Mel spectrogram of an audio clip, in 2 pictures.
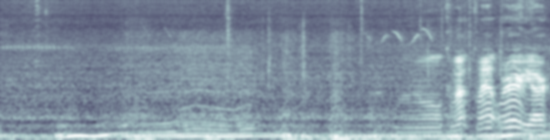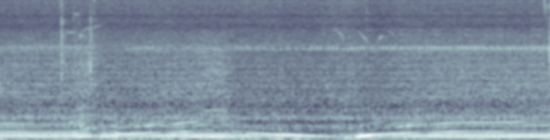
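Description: A video-game truck engine drones and revs in rising and falling swells, with a brief high burst in the middle, while someone talks over it.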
